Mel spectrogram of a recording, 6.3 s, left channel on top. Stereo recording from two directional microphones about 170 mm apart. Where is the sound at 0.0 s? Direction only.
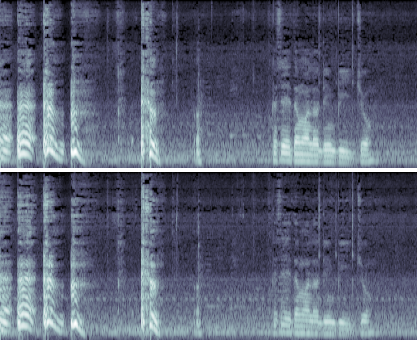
40° left (ahead or behind).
